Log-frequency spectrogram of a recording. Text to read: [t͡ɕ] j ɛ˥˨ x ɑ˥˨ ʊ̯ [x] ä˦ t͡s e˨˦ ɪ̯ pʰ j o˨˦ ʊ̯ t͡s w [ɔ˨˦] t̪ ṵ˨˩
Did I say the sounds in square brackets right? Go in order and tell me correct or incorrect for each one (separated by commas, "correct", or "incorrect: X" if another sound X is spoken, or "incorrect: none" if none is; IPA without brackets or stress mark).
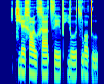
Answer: correct, correct, incorrect: ɔ˥˨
